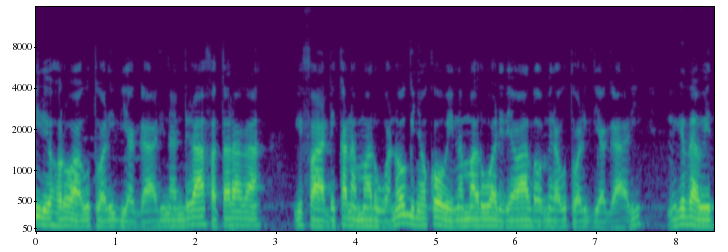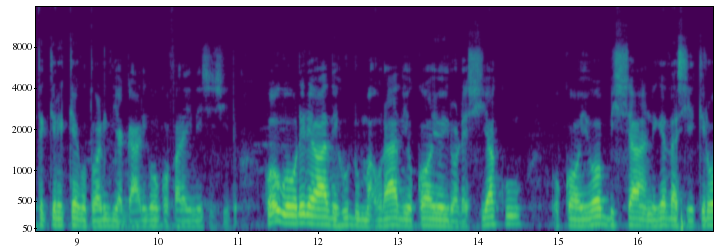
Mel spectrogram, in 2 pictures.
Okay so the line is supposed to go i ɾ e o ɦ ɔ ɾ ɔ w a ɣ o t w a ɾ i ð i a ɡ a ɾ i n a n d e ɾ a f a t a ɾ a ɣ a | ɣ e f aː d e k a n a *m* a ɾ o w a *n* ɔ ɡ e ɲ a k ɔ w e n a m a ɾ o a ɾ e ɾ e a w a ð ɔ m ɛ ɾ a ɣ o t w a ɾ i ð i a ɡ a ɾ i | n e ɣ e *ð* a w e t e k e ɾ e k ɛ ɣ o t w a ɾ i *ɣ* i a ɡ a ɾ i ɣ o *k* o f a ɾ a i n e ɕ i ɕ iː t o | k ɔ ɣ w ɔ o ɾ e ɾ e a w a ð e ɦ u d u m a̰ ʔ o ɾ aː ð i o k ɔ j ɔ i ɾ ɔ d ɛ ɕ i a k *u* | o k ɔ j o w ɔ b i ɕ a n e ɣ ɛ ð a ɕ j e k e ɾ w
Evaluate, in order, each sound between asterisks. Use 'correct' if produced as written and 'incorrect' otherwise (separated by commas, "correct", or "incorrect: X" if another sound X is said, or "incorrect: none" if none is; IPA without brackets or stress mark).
correct, correct, correct, incorrect: ð, correct, correct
